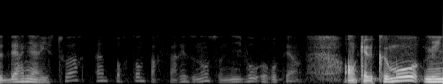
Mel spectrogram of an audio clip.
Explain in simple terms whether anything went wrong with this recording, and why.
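Three things went wrong.

The whole clip passed through the Bluetooth CVSD headset codec. This narrow phone-style codec cuts away everything above 4 kHz, so the speech sounds dull and boxed in. It tracks the sound one tiny up-or-down step at a time. Sharp hissy sounds change faster than it can follow, so s sounds come out scratchy. A grainy hiss also sits under the voice the whole time.

From 1.67 to 3.14 seconds, just after "histoire importante par", you hear automatic gain rising. The voice arriving at the microphone got much quieter. The automatic gain control noticed and slowly turned the volume up over about a second and a half. It only made up part of the drop. The background swells along with the voice as the gain climbs. The talker also shifted around 3.0 seconds, which is natural movement and not a fault.

At 3.73 seconds there is a Bluetooth headset packet repeated. A brief bit of sound, about 7.5 ms, never made it from headset to phone. 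That fits two lost packets. Instead of silence, the chip played the previous packet again to fill the gap.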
